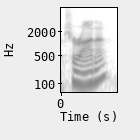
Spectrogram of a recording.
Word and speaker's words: Toronto: Just local festivals to Toronto, or Tirana, depending on how you want to pronounce it.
